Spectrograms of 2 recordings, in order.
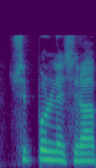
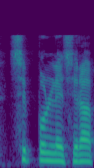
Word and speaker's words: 쉽볼렛: 그에게 이르기를 쉽볼렛이라 발음하라 하여 에브라임 사람이 그렇게 바로 말하지 못하고 십볼렛이라 발음하면 길르앗 사람이 곧 그를 잡아서 요단강 나루턱에서 죽였더라. 에브라임 사람들은 쉽이란 발음을 십으로 한 것입니다. 이것은 쌀을 살로 발음하는 것과 같습니다.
